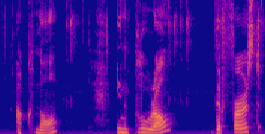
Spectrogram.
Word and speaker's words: окно: Например, окно, a window, окно. We have o ending here, so in plural, окно becomes окна, окна. In singular, окно, or the second o is stressed, окно.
